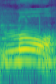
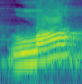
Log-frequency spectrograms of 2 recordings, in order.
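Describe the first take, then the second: First: A thick l with a rounded, o-like vowel. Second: A thick l with an open, unrounded vowel. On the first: The speaker calls it wrong. "lam yang diucapkan ada bercampur waw" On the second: The speaker calls it right. "lam tebal ... dengan cara mengangkat pangkal lidahnya"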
